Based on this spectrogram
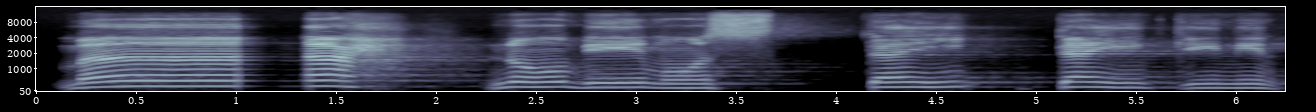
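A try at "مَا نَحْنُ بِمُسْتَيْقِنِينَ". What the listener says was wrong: Tainya kamu kurang ini Taiwan. Tainya masih ketahan. Taikinin. Kurang lepas.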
